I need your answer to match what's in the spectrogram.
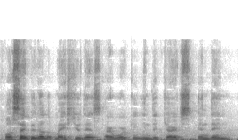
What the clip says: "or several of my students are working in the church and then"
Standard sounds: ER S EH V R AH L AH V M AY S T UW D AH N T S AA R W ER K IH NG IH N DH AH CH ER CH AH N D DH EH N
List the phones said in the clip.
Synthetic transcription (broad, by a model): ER S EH B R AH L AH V M AY S T UW D AH N T S AA R W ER K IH NG IH N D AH CH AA S AH N D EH N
